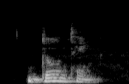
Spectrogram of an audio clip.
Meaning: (adjective) 1. Discouraging; inspiring fear 2. Intimidatingly impressive; awe-inspiring, overwhelming 3. Appearing to be difficult; challenging
- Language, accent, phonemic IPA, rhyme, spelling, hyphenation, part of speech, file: English, Southern England, /ˈdɔːntɪŋ/, -ɔːntɪŋ, daunting, daunt‧ing, adjective / noun / verb, LL-Q1860 (eng)-daunting.wav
